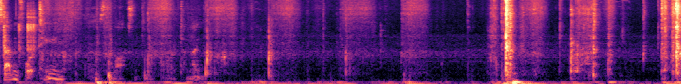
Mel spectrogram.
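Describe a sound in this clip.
Cardboard rustles and scrapes as a box is turned over by hand.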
